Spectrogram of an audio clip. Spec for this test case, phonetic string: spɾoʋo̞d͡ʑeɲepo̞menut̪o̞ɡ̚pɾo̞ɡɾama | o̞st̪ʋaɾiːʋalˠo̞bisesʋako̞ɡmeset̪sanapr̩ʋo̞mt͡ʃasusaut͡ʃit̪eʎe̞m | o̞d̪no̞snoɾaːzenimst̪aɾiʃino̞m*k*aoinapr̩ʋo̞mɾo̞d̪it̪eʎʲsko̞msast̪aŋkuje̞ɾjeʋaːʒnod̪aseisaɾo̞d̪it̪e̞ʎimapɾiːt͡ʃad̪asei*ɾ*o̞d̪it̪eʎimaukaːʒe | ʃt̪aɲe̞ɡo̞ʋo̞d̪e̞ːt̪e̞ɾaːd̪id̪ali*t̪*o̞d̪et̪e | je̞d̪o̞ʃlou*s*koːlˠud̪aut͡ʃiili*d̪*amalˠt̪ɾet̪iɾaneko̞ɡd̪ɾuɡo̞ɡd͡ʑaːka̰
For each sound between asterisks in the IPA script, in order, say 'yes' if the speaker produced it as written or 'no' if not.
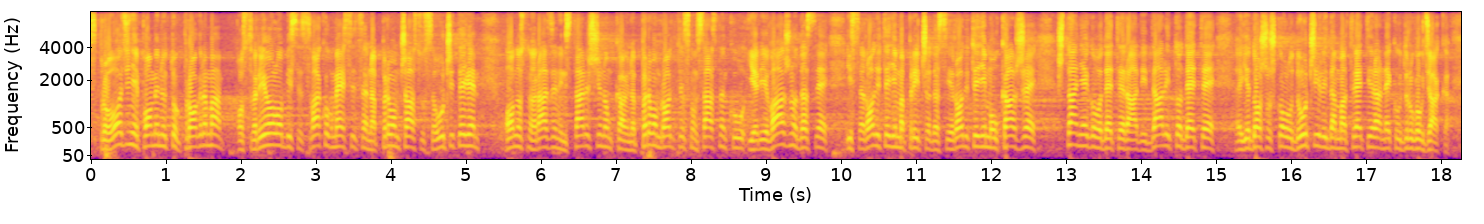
yes, yes, yes, no, yes

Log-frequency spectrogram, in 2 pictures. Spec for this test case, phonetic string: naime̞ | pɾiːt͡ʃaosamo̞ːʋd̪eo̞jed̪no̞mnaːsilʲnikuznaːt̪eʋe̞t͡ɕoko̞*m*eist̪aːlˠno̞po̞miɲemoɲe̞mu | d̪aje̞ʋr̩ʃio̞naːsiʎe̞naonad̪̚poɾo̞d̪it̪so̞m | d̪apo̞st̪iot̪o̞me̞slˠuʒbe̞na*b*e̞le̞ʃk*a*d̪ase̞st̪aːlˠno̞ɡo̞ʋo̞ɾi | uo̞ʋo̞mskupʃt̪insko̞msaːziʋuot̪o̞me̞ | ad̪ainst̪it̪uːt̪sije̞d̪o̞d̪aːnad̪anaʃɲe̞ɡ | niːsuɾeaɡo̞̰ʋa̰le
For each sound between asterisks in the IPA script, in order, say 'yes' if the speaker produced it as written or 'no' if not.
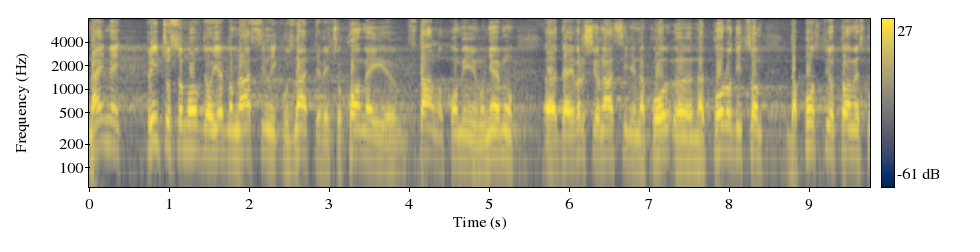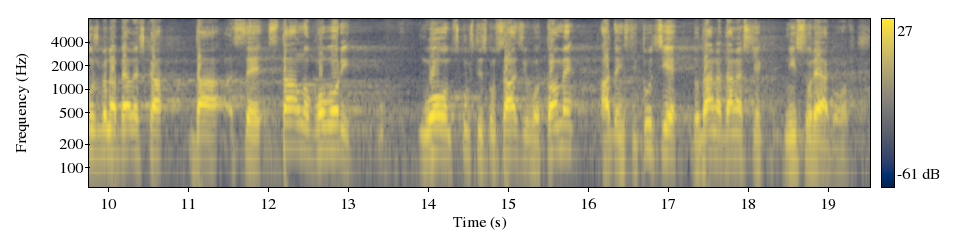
yes, yes, yes

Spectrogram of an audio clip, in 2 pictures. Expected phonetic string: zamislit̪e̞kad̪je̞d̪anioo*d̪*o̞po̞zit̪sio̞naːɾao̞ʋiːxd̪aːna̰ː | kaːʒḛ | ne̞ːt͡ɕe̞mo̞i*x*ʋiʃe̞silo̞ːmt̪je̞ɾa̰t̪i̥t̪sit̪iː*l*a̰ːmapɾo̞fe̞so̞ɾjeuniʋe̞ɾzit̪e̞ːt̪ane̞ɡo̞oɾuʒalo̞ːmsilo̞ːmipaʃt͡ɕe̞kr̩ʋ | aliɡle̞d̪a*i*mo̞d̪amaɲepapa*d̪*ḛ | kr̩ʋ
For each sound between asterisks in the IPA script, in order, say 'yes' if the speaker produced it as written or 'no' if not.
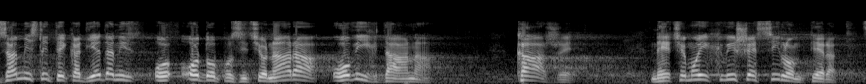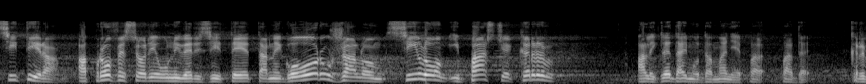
yes, yes, no, no, yes

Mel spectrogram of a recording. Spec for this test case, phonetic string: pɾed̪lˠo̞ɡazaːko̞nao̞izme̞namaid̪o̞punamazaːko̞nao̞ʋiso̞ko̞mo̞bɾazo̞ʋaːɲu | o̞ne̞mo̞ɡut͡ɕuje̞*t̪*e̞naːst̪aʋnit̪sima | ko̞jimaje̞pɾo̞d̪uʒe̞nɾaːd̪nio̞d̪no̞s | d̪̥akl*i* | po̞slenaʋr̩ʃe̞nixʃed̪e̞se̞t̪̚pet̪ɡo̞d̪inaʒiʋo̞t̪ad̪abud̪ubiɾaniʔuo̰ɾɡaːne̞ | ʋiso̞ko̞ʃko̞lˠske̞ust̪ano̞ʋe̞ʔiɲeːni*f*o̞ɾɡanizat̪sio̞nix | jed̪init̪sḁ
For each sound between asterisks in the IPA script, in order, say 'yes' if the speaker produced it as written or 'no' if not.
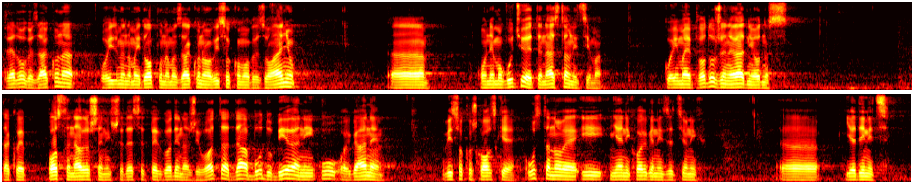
yes, no, no

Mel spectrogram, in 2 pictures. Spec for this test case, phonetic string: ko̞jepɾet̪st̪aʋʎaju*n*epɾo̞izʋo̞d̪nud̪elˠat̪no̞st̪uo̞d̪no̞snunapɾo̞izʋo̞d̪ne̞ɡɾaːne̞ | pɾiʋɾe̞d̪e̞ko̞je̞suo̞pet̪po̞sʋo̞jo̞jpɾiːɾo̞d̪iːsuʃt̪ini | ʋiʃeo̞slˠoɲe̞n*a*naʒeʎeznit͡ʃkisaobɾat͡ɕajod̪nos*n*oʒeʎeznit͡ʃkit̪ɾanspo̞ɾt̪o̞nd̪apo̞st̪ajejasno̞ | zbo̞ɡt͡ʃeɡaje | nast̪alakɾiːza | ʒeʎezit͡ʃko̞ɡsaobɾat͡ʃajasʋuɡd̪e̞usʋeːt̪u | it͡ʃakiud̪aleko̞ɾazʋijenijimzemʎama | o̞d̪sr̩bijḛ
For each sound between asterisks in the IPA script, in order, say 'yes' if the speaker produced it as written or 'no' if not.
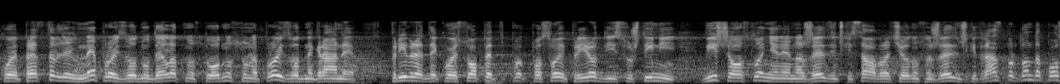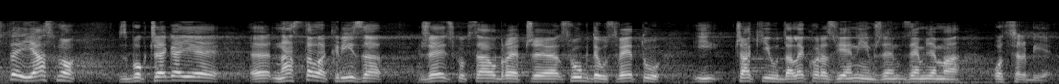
yes, no, yes

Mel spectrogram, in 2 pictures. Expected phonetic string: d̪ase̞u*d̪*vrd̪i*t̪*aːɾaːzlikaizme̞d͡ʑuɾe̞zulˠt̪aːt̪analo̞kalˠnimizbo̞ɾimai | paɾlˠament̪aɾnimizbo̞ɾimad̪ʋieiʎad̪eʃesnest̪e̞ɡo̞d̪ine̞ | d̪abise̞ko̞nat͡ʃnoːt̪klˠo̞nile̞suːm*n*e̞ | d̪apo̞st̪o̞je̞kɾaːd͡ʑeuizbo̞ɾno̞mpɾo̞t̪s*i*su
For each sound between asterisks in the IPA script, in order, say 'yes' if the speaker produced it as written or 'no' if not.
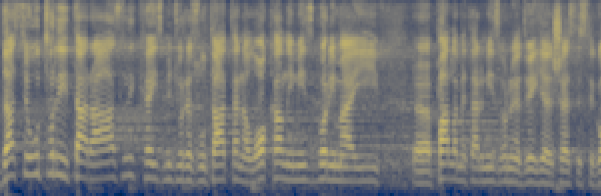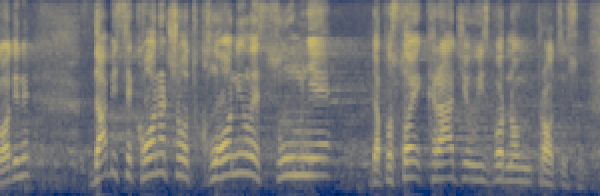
no, yes, no, no

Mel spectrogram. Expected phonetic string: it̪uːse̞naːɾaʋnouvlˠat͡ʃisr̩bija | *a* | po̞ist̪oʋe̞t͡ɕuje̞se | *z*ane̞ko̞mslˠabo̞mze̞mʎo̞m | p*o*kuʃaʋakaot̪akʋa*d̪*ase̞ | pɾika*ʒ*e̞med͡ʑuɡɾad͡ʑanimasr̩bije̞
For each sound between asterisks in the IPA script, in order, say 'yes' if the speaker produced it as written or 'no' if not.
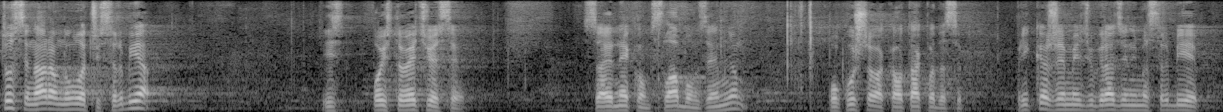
no, no, yes, yes, yes

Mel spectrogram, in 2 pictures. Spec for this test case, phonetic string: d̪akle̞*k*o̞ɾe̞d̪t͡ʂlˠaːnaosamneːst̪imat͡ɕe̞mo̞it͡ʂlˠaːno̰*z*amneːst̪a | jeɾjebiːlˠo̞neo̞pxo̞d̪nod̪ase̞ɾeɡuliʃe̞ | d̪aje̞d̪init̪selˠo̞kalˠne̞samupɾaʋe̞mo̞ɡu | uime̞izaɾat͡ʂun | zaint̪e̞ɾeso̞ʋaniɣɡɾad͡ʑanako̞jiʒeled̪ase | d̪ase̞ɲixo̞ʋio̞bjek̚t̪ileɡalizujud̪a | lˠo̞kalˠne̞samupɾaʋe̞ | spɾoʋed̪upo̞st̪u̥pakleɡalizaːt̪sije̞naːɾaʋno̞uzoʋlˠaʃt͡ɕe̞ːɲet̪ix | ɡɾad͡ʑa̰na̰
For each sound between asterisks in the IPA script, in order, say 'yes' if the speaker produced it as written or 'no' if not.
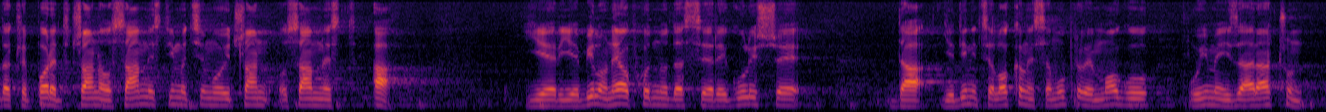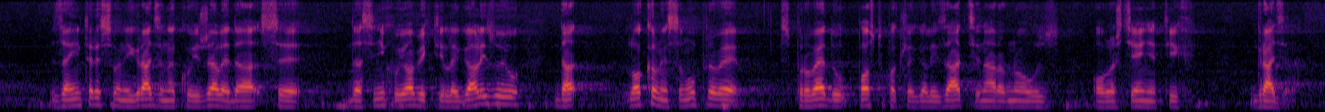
no, no

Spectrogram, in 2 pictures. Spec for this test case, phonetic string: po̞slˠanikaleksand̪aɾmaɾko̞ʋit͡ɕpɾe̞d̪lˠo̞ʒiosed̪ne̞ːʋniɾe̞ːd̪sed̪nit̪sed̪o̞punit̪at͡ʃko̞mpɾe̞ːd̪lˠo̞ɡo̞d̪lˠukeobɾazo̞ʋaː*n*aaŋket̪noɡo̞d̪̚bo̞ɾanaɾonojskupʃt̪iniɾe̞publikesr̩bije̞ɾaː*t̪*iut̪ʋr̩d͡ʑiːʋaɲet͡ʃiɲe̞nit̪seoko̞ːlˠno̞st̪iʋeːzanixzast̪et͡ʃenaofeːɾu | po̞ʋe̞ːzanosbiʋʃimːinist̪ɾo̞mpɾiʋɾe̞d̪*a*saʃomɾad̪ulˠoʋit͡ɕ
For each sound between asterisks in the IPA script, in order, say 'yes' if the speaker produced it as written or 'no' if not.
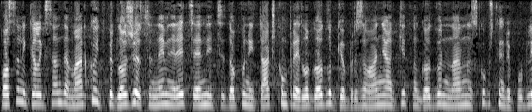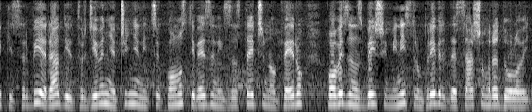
no, no, no

